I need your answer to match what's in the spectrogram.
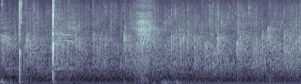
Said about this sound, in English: Amen. We all ought to clap on that one.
